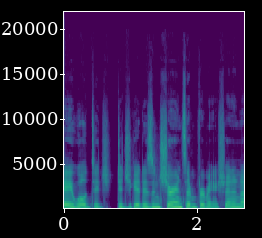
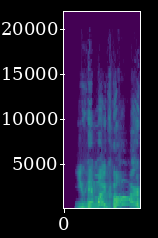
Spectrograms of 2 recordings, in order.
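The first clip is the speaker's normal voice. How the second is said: slow, mock dazed, stunned, disbelieving tone; 8 semitones higher than usual. Retelling a car owner's reaction after the speaker hit his car, imitating a shocked man. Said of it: "Like he was like in shock".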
